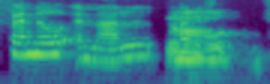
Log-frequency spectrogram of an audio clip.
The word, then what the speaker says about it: phenylalanine: Phenylalanine. Oh, that makes it. Yeah. I find it difficult to get pronunciation guides for amino acids that we don't talk about very often.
